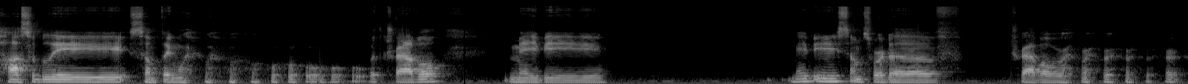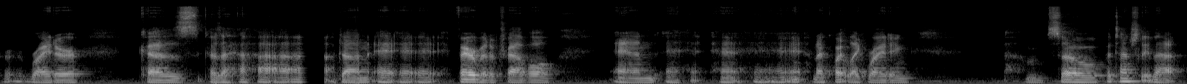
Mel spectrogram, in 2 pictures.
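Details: Adult man who has stuttered since age 8, a speech-language pathologist, stuttering openly with word repetitions; stuttering.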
